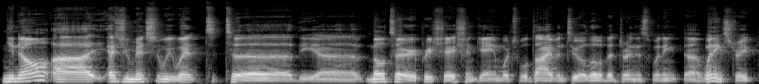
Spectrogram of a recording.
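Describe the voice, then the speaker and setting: A man's voice: sits low, brisk, hardly any pauses. A man hosting a sports podcast, chatting casually and rambling with restarts and fillers. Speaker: podcast host.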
